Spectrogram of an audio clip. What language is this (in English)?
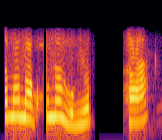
Bodo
